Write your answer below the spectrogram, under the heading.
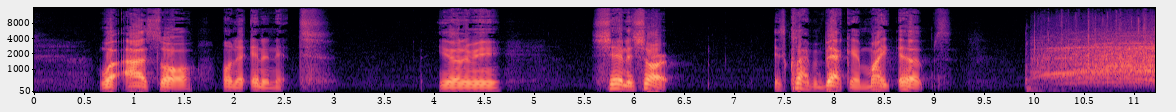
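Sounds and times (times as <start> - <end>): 
speech: 0.6 - 2.8, 4.0 - 4.8, 5.6 - 6.4, 7.4 - 9.2, 9.9 - 10.2
soundboard cheering applause effect: 9.9 - 11.2.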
